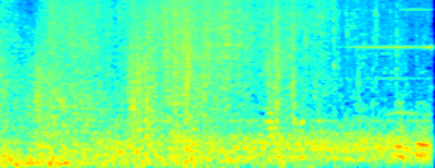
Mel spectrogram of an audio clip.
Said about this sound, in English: And he's got another... How many grenades did this guy have?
